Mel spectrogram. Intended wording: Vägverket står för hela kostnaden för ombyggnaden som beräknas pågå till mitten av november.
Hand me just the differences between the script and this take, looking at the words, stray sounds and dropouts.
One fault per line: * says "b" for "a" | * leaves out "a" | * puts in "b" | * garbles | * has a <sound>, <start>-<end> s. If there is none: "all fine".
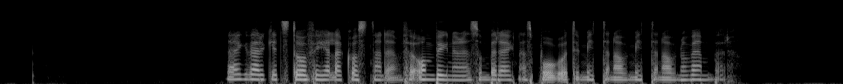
* puts in "mitten av"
